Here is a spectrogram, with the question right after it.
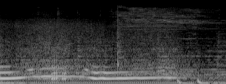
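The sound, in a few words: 1990s McLaren car with naturally aspirated engine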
